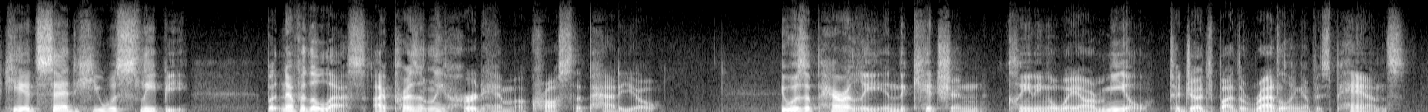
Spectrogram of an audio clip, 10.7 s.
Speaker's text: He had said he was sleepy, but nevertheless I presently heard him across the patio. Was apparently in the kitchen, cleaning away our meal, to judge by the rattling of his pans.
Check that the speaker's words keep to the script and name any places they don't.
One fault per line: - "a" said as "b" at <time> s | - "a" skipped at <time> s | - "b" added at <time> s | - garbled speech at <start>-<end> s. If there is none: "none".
none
